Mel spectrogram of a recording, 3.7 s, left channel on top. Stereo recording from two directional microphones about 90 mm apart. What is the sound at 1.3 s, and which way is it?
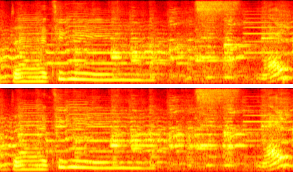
Speech, 25° right (ahead or behind).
